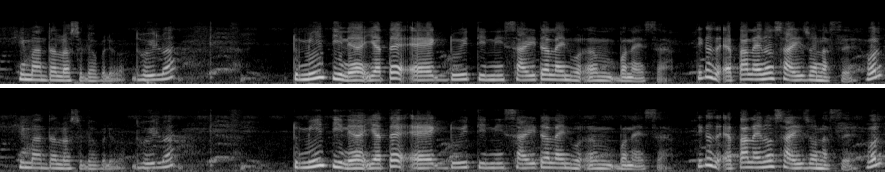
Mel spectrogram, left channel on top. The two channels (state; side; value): normal; both; correlation 0.71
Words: হিমানটা ল'ৰা ছোৱালী হ'ব লাগিব ধৰি লোৱা তুমি ইয়াতে 1 2 3 4টা লাইন বনাইছা ঠিক আছে এটা লাইনত 4 জন আছে হল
